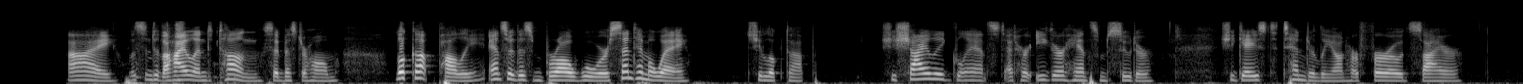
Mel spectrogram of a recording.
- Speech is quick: No, average, 145 wpm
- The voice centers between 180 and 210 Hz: Yes, medium, 185 Hz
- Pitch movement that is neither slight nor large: Yes, average, 3.3 semitones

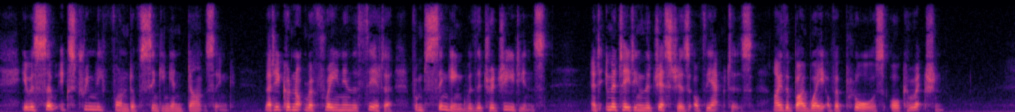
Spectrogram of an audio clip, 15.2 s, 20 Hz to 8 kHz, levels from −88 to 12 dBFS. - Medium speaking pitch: Yes, medium, 180 Hz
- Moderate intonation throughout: Yes, average, 3.6 semitones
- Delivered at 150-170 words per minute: No, average, 140 wpm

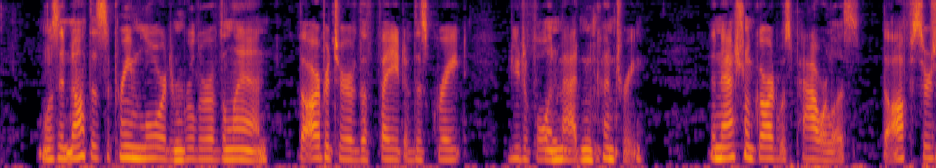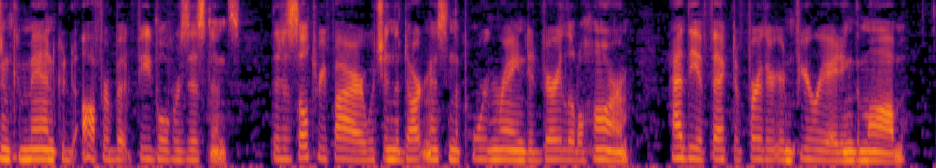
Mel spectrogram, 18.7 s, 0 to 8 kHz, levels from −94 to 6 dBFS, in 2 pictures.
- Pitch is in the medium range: Yes, medium, 175 Hz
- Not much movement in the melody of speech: Yes, narrow, 1.8 semitones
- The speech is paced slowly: No, average, 190 wpm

